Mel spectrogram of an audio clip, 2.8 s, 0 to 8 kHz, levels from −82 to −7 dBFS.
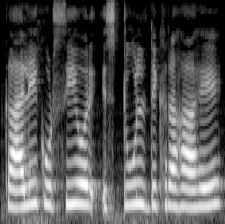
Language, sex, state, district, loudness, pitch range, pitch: Hindi, female, Madhya Pradesh, Bhopal, -14 LUFS, 250-275 Hz, 265 Hz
